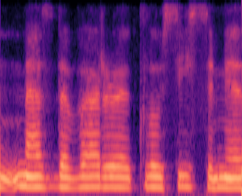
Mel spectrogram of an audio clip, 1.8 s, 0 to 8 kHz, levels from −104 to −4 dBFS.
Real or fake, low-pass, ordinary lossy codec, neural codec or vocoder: fake; 7.2 kHz; Opus, 32 kbps; codec, 16 kHz in and 24 kHz out, 1 kbps, XY-Tokenizer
